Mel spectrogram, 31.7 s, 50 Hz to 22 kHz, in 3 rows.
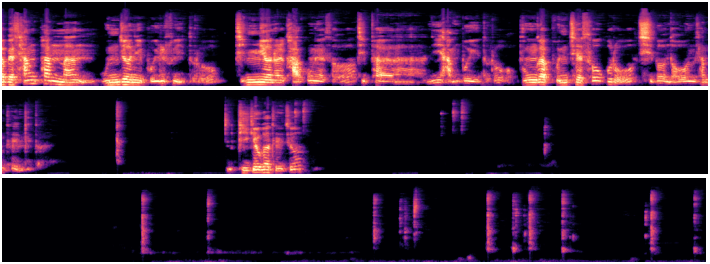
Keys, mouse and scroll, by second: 0.0-0.5 scroll down 4, 0.1 middle click, 12.2 middle click, 14.9 click, 17.3 click, 18.9-21.1 middle drag, 21.5 scroll up 1, 21.6 middle click, 21.7 middle click, 22.1 middle click, 22.2 middle click, 23.2-24.2 middle drag, 25.1-26.0 scroll up 6, 26.0 scroll down 1, 26.6 middle click, 27.5 middle click, 27.8 middle click, 28.1 middle click, 28.4 middle click, 29.0 shift+middle click, 29.9 middle click, 29.9 middle click, 30.8 shift+middle click.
